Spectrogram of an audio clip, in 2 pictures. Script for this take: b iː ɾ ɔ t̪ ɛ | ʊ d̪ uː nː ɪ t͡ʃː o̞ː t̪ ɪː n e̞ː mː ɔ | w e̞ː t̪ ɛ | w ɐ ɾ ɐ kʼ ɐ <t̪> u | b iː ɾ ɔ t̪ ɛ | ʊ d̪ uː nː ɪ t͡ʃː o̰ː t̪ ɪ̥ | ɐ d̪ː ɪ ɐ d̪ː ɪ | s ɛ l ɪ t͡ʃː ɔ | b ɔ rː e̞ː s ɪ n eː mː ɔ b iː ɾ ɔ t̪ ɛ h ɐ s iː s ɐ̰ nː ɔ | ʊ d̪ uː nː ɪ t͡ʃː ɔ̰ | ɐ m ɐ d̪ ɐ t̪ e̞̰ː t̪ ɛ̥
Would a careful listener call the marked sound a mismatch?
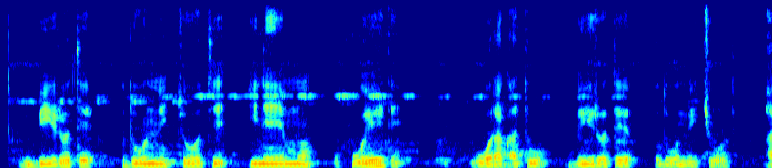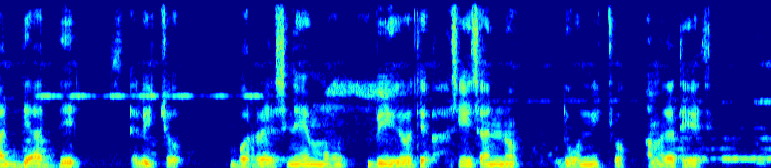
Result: no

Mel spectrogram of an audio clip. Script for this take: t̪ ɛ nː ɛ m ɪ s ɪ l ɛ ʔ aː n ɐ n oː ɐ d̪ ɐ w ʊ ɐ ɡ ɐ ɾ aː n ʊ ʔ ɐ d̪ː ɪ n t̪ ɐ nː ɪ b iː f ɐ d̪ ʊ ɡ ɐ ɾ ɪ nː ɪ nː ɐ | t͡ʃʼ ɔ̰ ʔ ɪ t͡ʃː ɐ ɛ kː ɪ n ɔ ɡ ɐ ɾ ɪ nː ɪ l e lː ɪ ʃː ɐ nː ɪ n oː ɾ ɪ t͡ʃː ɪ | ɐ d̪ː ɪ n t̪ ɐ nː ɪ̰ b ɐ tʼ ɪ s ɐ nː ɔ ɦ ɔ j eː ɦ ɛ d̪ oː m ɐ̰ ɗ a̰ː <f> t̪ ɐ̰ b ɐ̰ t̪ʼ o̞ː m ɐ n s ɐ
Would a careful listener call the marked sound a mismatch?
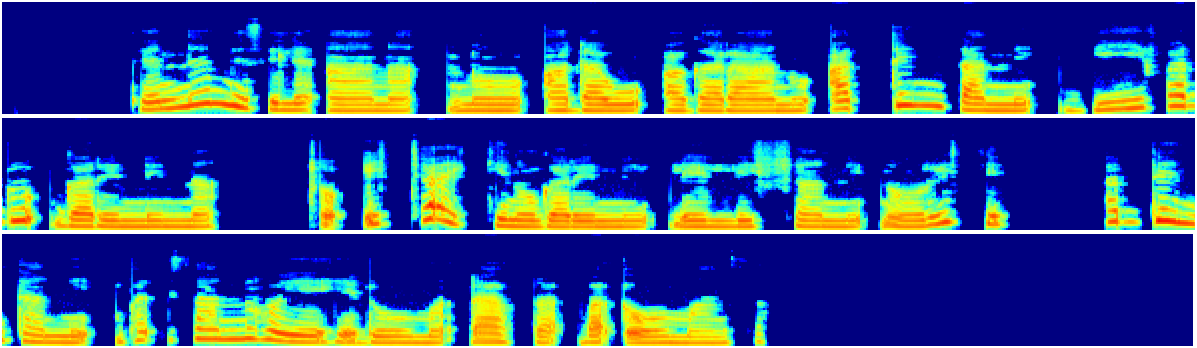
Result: no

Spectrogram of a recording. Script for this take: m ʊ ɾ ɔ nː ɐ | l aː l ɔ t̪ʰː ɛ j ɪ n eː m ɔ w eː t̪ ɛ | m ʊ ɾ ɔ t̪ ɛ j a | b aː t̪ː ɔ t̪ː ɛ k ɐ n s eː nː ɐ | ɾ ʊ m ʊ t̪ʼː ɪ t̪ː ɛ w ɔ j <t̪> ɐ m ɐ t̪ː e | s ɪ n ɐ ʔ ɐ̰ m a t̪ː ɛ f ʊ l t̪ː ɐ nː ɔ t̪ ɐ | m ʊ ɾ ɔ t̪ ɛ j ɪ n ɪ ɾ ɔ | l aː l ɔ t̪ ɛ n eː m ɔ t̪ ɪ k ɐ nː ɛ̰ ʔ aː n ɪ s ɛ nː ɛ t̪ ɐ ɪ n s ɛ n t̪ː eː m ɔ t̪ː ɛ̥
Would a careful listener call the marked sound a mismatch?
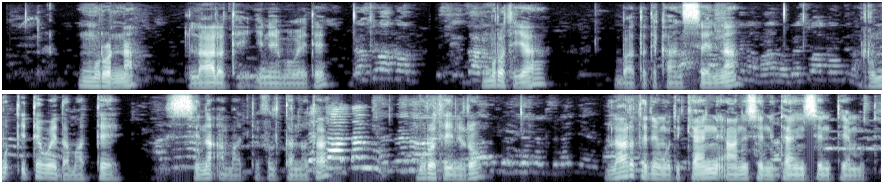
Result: yes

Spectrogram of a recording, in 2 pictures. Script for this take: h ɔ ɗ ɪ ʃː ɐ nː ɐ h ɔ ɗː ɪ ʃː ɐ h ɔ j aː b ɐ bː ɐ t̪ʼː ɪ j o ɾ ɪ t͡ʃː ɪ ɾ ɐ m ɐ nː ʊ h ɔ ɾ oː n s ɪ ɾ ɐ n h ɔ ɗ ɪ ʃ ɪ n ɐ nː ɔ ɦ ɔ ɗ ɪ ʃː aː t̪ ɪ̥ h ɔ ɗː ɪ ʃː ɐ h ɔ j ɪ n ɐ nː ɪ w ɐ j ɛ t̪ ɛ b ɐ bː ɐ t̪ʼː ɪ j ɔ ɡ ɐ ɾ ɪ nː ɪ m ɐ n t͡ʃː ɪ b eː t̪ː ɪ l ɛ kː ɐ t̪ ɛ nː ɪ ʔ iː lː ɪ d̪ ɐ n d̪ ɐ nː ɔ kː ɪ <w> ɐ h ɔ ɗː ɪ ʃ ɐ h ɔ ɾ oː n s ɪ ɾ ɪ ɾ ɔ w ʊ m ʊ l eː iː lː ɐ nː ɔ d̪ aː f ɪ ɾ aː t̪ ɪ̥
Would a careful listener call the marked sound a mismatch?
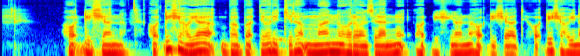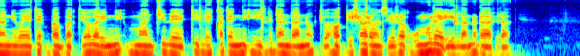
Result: no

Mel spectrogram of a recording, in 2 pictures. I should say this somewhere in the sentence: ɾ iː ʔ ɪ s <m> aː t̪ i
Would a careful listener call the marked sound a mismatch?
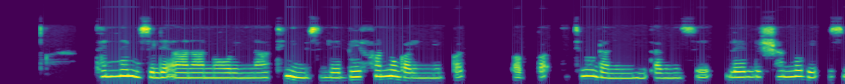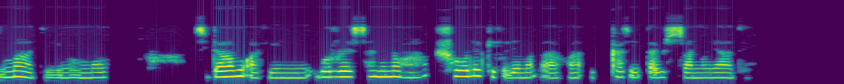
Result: no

